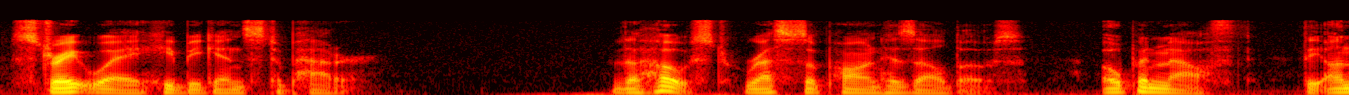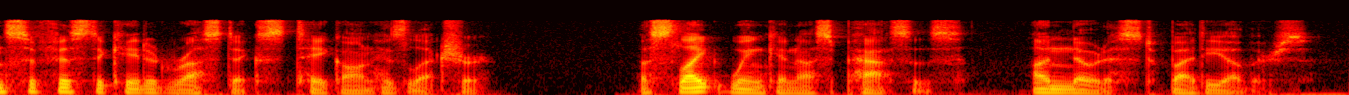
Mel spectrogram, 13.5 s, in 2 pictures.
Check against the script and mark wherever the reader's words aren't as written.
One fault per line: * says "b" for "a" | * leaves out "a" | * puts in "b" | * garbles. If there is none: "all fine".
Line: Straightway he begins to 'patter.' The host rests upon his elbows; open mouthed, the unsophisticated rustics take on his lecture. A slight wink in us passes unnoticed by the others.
all fine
